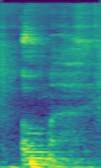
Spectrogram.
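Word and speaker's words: OMIH: And that is always pronounced oh my.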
